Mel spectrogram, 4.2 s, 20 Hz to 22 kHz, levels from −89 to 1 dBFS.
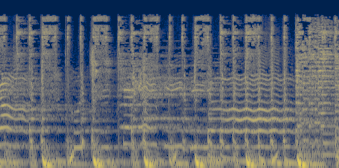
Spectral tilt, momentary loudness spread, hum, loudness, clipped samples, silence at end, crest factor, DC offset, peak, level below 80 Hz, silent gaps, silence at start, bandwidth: -2.5 dB/octave; 5 LU; none; -19 LUFS; under 0.1%; 0 s; 18 dB; under 0.1%; -2 dBFS; -30 dBFS; none; 0 s; 16.5 kHz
